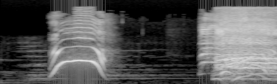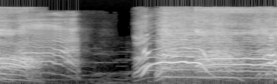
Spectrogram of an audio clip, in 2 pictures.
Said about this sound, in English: Stop screaming! Stop screaming!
